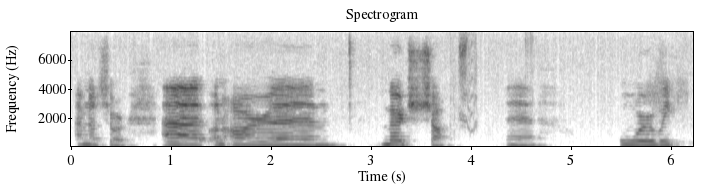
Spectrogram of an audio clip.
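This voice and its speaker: A woman's voice: on the high side, steady tone, very slow, dull audio. A woman, a band member hosting a casual livestream Q&A, chatty and hesitant, often laughing. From Sweden.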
